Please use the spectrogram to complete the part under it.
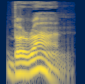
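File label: "buran", British English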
